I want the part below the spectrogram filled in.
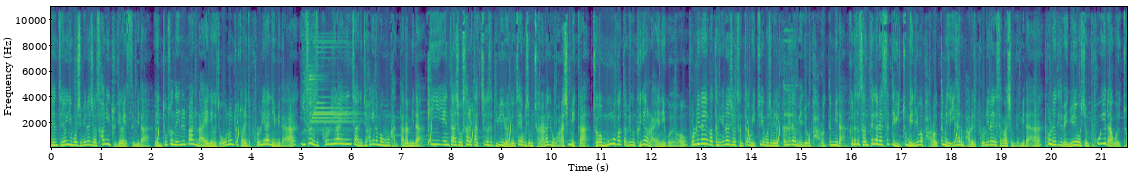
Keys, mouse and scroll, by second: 1.2 click, 1.5 click, 1.8 click, 2.0 click, 2.7 click, 3.4 click, 4.2 click, 4.6 click, 8.3 right click, 9.1 right click, 14.5 right click.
